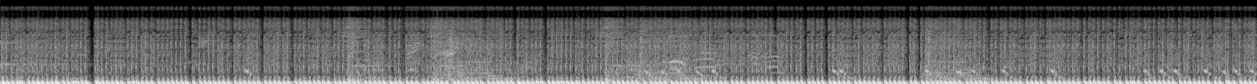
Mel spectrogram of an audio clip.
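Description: A paintball gun fires in rapid bursts of pops.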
